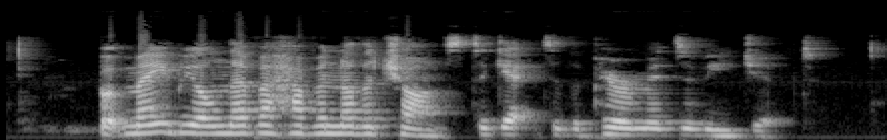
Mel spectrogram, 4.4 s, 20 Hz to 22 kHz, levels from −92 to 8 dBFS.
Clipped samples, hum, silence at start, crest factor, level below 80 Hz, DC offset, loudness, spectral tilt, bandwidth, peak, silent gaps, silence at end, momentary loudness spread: under 0.1%; none; 0.1 s; 18 dB; -62 dBFS; under 0.1%; -16 LUFS; -3 dB/octave; 9.2 kHz; 0 dBFS; none; 0.35 s; 15 LU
